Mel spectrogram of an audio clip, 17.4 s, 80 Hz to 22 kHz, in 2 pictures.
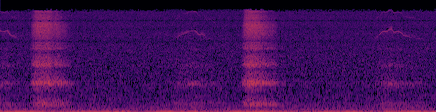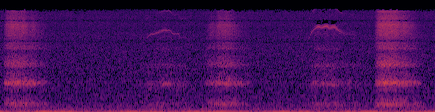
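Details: Snoring during sleep: soft, breathy snores with quieter whistling in-breaths, about 10 breaths a minute, over a low background hum; light snoring.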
